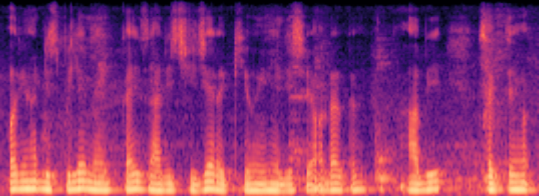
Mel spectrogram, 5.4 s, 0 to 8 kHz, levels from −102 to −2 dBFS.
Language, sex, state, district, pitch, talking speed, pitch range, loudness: Hindi, male, Uttar Pradesh, Lucknow, 110 Hz, 190 wpm, 100-115 Hz, -16 LUFS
